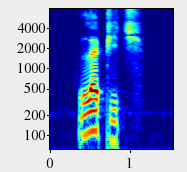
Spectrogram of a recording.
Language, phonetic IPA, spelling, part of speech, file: Polish, [ˈlɛpʲit͡ɕ], lepić, verb, Pl-lepić.ogg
